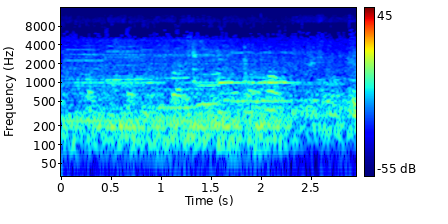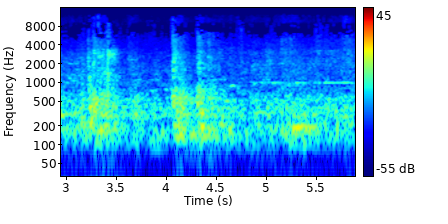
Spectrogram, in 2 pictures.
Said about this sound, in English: And of course, he walks away, and she thinks he's banging on the door again, being impatient.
